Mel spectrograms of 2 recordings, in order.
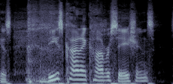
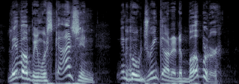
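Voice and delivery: high, loud, put-on Wisconsin prospector voice; 7 semitones higher, 6 dB louder than usual. Doing a character bit for another speaker: Wisconsin prospector voice. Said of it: "That's the Wisconsin prospector".

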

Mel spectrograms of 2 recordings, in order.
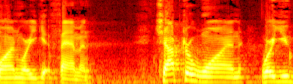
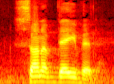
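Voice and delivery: plain

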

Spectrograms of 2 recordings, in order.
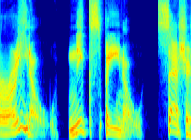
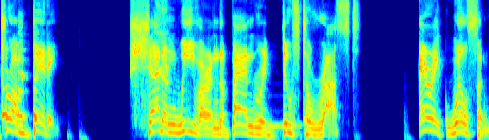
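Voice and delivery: botched New York accent that doesn't land. Host reading out a list of names, attempting a New York accent. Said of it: "I can't do it, a New York accent".

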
